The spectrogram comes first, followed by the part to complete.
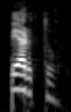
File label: "near", Portuguese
